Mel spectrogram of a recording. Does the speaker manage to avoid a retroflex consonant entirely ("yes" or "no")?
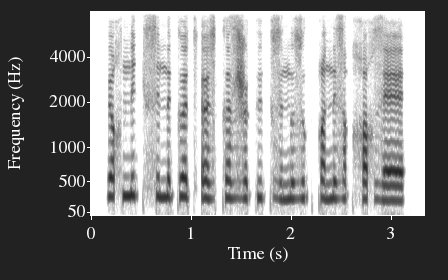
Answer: no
